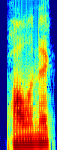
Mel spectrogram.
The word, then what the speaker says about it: Palahniuk: I think it's Palahniuk. – Palahniuk, yeah, Chuck Palahniuk, the writer of Fight Club, the novel.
